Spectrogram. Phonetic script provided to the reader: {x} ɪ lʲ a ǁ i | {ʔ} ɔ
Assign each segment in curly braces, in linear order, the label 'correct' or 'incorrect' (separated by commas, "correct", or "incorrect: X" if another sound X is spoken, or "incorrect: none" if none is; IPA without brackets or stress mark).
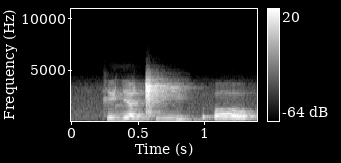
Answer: incorrect: k, correct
